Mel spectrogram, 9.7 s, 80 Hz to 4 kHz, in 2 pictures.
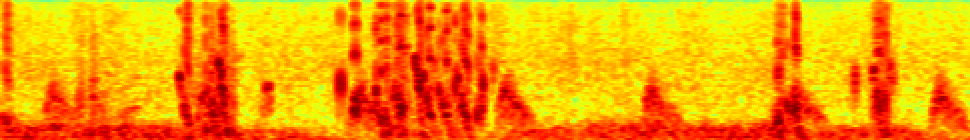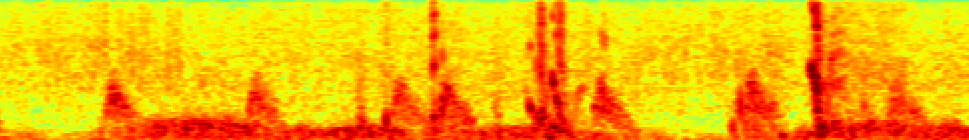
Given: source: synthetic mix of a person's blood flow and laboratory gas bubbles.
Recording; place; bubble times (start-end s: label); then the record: Doppler ultrasound of blood flow; subclavian vein
0.00-0.20 s: bubbles
0.38-0.76 s: bubbles
0.88-1.22 s: bubbles
1.28-1.36 s: bubbles
1.66-2.50 s: bubbles
3.84-4.05 s: bubbles
4.25-4.48 s: bubbles
6.62-6.70 s: bubbles
6.74-6.82 s: bubbles
6.96-7.10 s: bubbles
7.30-7.37 s: bubbles
7.47-7.79 s: bubbles
7.84-7.89 s: bubbles
8.48-8.79 s: bubbles
8.86-9.38 s: bubbles
From the record:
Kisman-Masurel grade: 232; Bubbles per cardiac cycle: several, 3 to 8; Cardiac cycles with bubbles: 50 to 99%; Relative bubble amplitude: moderate (0.250 to 0.450); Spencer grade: 3 (all of the cardiac periods contain showers or single bubble signals, but not dominating or overriding the cardiac motion signals); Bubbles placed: anywhere in the cardiac cycle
